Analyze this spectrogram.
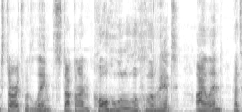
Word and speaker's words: Koholint Island: The game starts with Link stuck on Koholint Island, that's how you say it, and he has to awaken the wind fish to escape.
